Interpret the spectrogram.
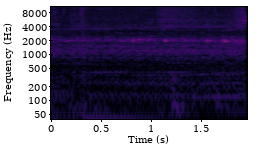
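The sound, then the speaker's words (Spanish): A heavy truck or bus rumbles past outside, its deep engine drone steady and moderately loud for a couple of seconds, with no voices over it. “Ah, pinches camiones, güey.”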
